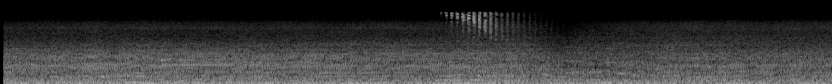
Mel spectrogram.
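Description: Steady outdoor street ambience, mostly a low, even rumble. About halfway through comes a brief, high swish.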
